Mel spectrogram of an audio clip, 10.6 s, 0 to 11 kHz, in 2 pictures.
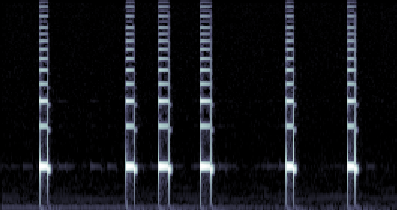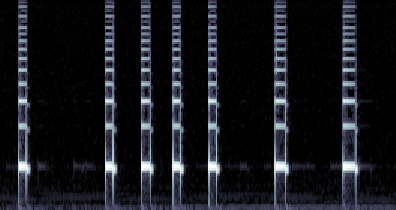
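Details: Simulated hospital pulse monitor sound effect: synthesised beeps about 67 per minute, with clustered and widely spaced beats, signalling an erratic, irregular pulse.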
